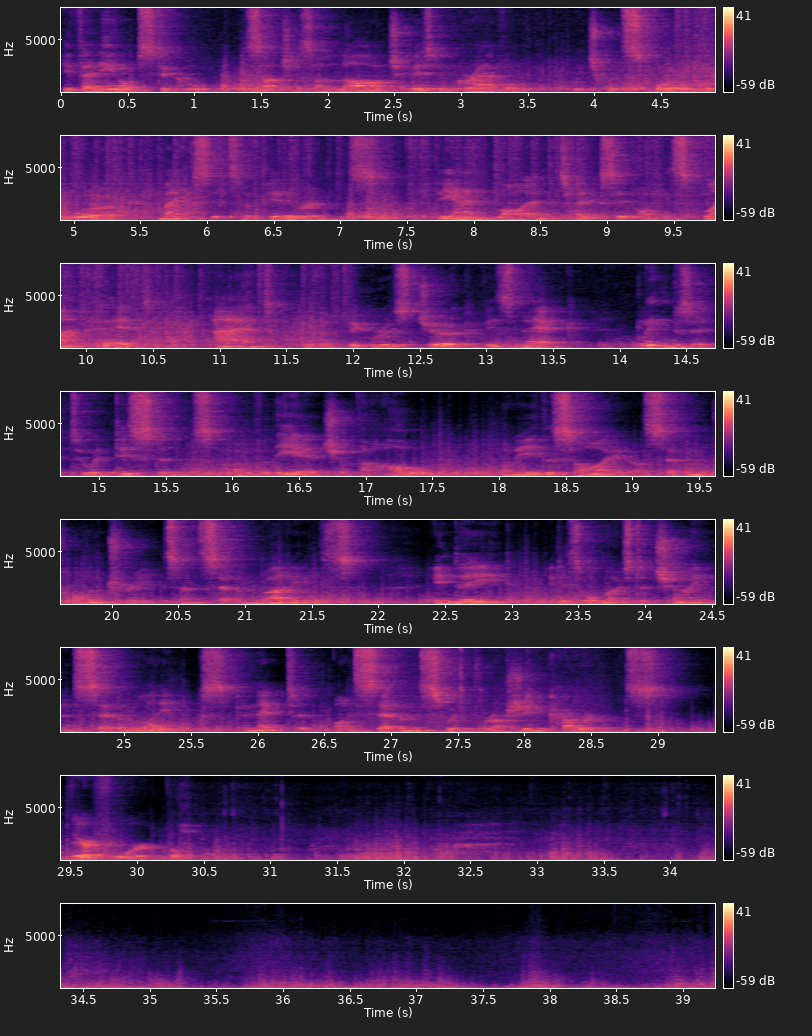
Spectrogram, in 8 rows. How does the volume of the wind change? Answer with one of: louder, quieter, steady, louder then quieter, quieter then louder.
steady.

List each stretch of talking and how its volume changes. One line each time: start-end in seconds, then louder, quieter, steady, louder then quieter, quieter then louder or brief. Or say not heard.
0.0-30.4 steady.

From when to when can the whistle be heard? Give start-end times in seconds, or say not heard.
not heard.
